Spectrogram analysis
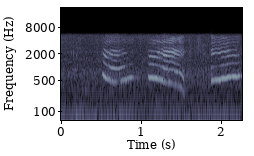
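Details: Rare baby African clawless otter, described as unable to decide whether to eat, sleep or sing, giving three drawn-out high squealing cries, the middle one falling steeply, with a faint low hum behind.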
